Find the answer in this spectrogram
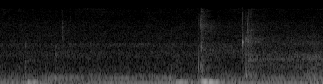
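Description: Low steady hum of room tone with a few short, sharp clicks, the loudest about one and a half seconds in.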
